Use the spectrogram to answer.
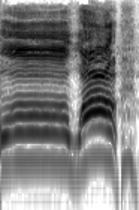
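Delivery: high, loud wow of amazement; a believer suddenly astonished; amazed exclamation. Acted. Preacher acts out amazed reaction.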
